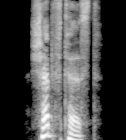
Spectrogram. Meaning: inflection of schöpfen: 1. second-person singular preterite 2. second-person singular subjunctive II
- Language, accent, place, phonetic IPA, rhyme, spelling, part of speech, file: German, Germany, Berlin, [ˈʃœp͡ftəst], -œp͡ftəst, schöpftest, verb, De-schöpftest.ogg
